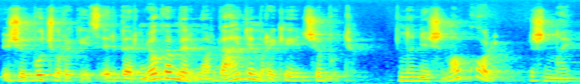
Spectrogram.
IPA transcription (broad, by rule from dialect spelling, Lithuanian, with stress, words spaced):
ʒʲɪˈbʊt͡ʃʲuː ˈrɐɪkʲɛ ˈɐɪt͡s ɪr bʲɛrʲˈnʲʊkɐm ɪr mʲɛrˈɡɐɪtʲeːm ˈrɐɪkʲɛ ˈɐɪt ʒʲɪˈbʊtʲʊ ˈnʊ nʲɛʒʲɪˈnɐʊ ˈkoːlʲ ʒʲɪˈnɐɪ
